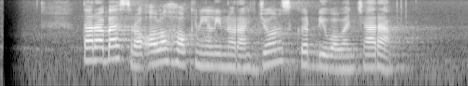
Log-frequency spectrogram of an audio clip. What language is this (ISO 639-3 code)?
sun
